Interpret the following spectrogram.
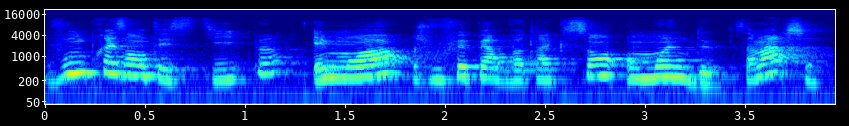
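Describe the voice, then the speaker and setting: Woman doing a bubbly impulsive young gal, high voice, noisy tv audio. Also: brisk, echoey room, close to an everyday voice. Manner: bubbly, excitable. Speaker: doctor's receptionist.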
